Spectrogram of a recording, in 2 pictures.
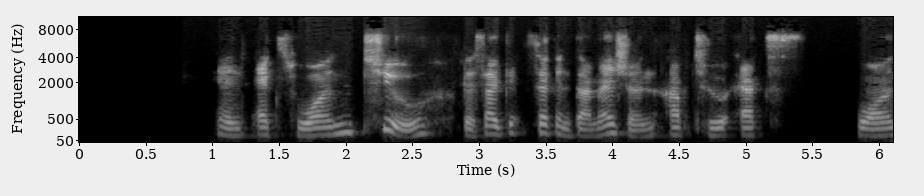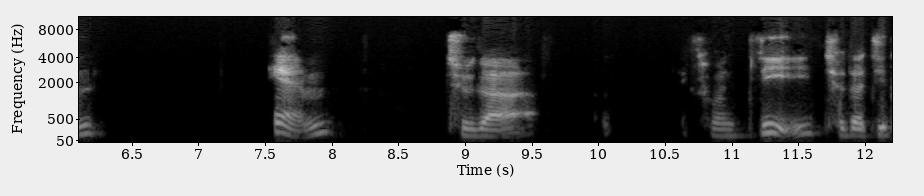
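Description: A young man speaks calmly into a close microphone, explaining.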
